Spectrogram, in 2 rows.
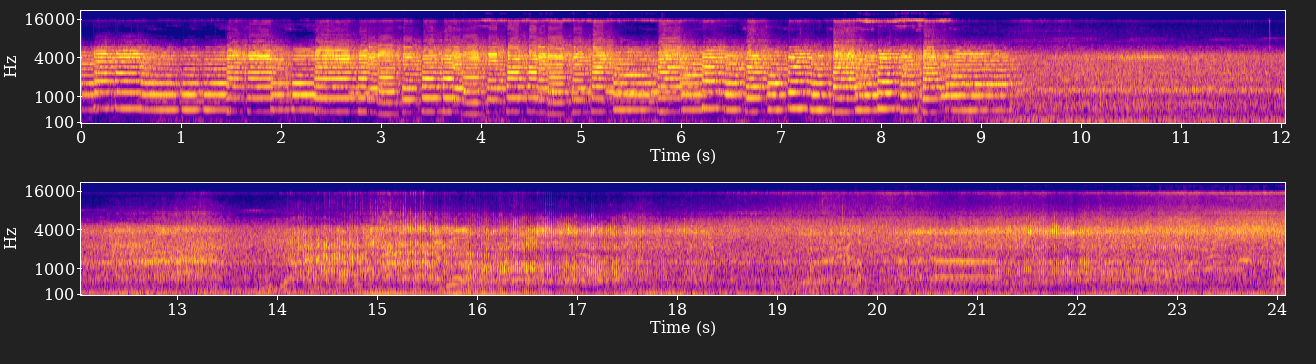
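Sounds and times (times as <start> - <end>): bus musical horn melody: 0.0 - 9.5
bus engine and road noise: 0.0 - 24.0.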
